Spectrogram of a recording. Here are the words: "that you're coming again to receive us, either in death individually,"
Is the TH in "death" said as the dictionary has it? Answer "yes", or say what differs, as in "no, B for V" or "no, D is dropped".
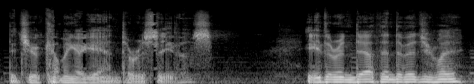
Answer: yes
